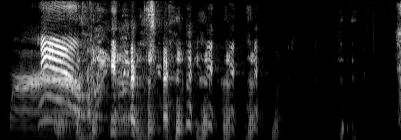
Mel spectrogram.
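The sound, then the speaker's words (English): A voice imitates a cat's meow with one drawn-out, wavering cry up close, then breaks into quick, choppy speech that fades into brief bursts of talk. “It was D's Nuts, and he's like a Maine Coon, like a big bushy cat.”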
